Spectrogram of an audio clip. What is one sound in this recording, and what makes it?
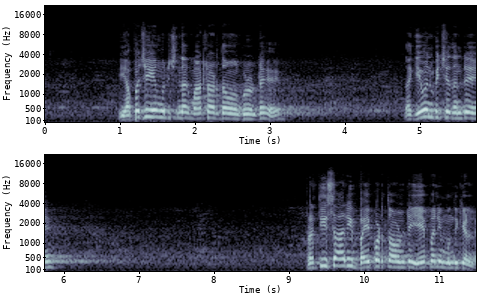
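A man speaks forcefully into a microphone over a loudspeaker, with pauses, in a large echoing hall.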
